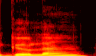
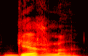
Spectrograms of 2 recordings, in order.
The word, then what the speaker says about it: Guerlain: chloe and follows guerlain it is a little bit of a tricky one you could say girl but if you can say girl girl typical french pronunciation gerla then comes love love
